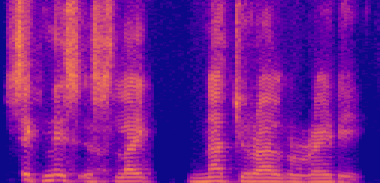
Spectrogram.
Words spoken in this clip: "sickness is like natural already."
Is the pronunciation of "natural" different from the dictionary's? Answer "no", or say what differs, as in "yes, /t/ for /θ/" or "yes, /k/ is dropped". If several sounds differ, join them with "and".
yes, /ɹ/ is dropped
